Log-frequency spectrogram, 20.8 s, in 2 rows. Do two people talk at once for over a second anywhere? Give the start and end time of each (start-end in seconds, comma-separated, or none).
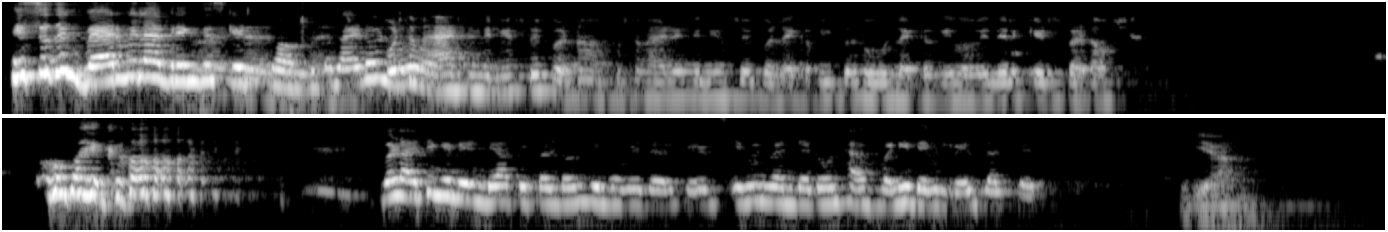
1.4-3.3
